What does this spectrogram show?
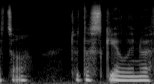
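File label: "sgil" Welsh, spoken word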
